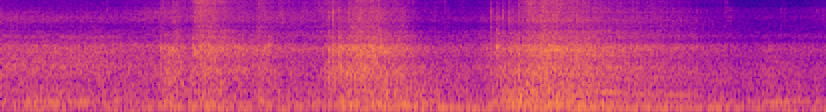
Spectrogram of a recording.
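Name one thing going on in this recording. A heavy blade strikes and slashes.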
